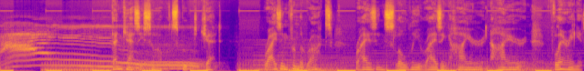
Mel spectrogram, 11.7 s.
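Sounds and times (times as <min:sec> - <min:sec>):
cat growling: 0:00.0 - 0:04.5
speech: 0:02.3 - 0:04.5, 0:05.3 - 0:11.6.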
